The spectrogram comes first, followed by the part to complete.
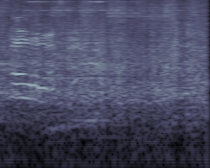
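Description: Dense crowd chatter, many overlapping voices blending into a steady din, with one voice briefly raised a little after the start.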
